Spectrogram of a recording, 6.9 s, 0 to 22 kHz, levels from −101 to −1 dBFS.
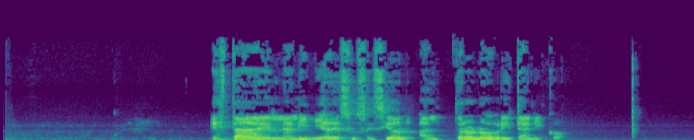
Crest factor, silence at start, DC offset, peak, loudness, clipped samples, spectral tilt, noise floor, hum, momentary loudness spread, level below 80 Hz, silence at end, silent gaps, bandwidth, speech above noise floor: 22 dB; 2.1 s; under 0.1%; -2 dBFS; -20 LUFS; under 0.1%; -4 dB/octave; -70 dBFS; none; 20 LU; -60 dBFS; 1.35 s; none; 16 kHz; 50 dB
